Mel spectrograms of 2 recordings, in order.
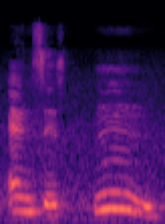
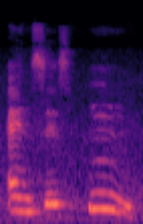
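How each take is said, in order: No difference in how they are said.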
